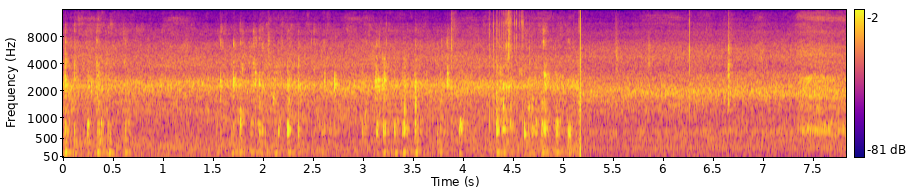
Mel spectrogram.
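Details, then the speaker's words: Sharp automatic washing machine after drain mechanism repair, spin-dry with water at level 6 of 8: strong gurgling rush of water in steady surges, then quiet as the tub empties; drain now fast where it was slow before. "So kanina napakahina ng tubig pa yung loob Ayan so Ang lakas na ng drain niya ngayon so hindi ganyan kalakas yung kanina"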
